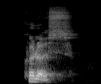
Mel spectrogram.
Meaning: 1. colossus 2. large person; a giant
- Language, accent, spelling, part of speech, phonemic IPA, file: French, France, colosse, noun, /kɔ.lɔs/, LL-Q150 (fra)-colosse.wav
